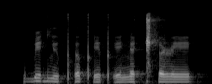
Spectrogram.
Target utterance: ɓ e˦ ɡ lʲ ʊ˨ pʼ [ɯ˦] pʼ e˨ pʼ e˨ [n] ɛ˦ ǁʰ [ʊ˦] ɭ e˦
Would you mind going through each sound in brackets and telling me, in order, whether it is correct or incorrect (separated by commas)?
incorrect, correct, incorrect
